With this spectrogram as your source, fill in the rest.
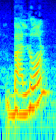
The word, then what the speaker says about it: balón: a izquierda por ejemplo la palabra balón su es aguda su sílaba tónica está en lon la última sílaba y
